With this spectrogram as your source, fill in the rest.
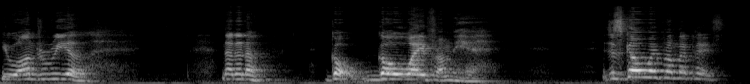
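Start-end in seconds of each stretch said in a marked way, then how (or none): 2.2-7.2 panicked, higher pitch. Telling a presence they say isn't real to leave: panicked. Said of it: "Calm down".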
